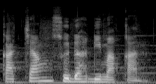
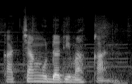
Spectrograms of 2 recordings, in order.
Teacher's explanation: the only difference is that sudah becomes udah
